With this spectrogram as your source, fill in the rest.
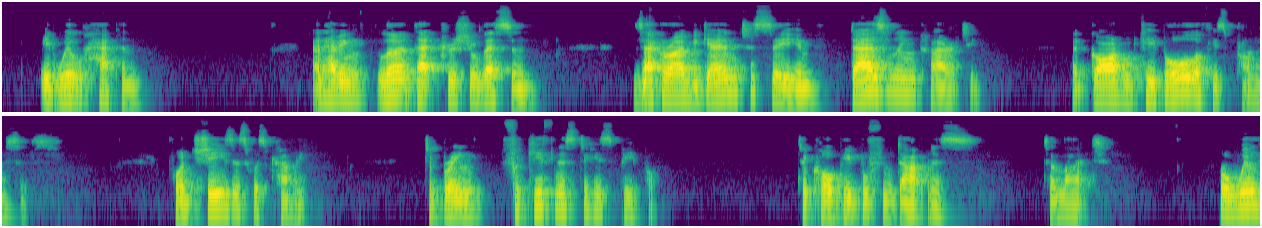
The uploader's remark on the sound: This sermon was preached at St George's Church, Penang on 23rd December 2020.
